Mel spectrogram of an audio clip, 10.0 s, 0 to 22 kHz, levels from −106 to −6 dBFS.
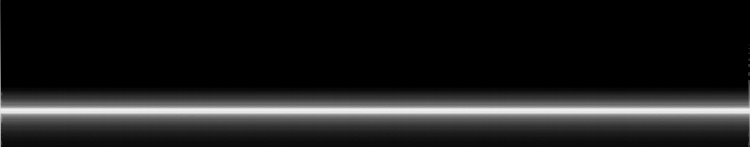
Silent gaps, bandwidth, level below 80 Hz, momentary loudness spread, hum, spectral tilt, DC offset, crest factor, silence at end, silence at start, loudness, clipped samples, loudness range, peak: none; 1.2 kHz; under -90 dBFS; 0 LU; none; 8.5 dB/octave; under 0.1%; 4 dB; 0 s; 0 s; -15 LUFS; under 0.1%; 0 LU; -12 dBFS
